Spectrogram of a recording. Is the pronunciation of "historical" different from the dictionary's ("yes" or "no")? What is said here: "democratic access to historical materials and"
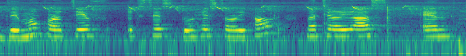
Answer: no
